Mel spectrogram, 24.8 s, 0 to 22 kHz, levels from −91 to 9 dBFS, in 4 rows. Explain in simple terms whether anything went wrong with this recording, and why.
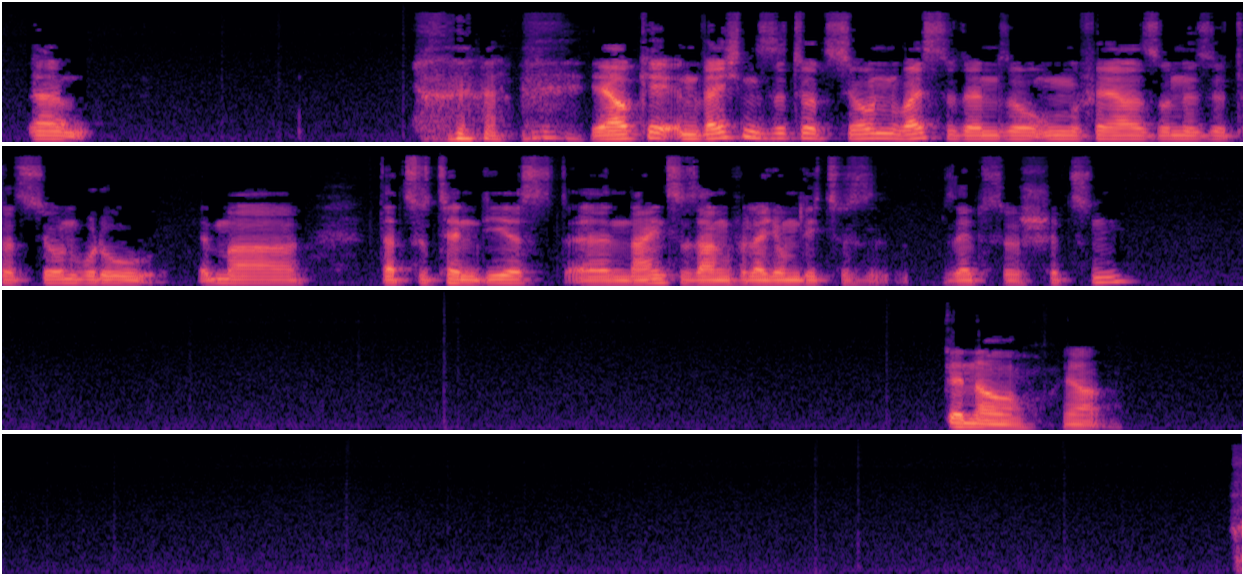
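Nothing stood out as wrong when listening to this speech recording; no problems could be heard anywhere in it.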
